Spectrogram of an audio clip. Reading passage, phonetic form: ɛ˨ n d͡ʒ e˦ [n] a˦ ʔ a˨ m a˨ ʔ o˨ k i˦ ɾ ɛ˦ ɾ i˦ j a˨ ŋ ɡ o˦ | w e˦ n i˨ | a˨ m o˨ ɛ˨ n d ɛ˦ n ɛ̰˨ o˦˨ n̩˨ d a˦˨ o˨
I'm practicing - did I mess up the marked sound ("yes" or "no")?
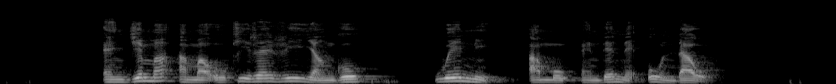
yes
